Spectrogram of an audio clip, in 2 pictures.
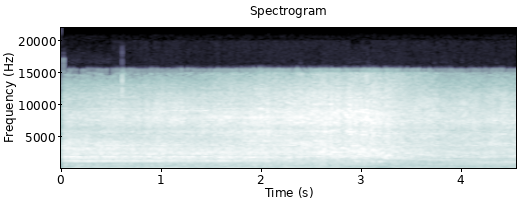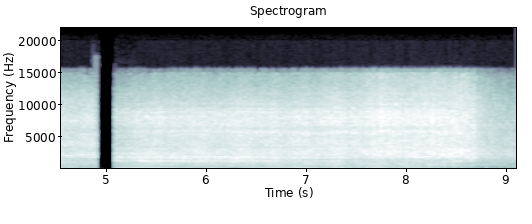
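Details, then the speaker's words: Polaris Xplorer two-stroke after fixing an oil leak that had starved it of two-stroke oil for 21 years: crisp, even buzz holding strong revs with clean steady tone, no stumbling; best it has ever run. "that is by far the best she's ever run buddy"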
